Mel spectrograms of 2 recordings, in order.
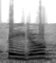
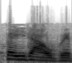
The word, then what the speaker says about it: Peyraube: En realidad es Peiró, pero ¿Peiró? mi padre, sí, pero Peiraube, porque no todo el mundo tiene por qué saber francés.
